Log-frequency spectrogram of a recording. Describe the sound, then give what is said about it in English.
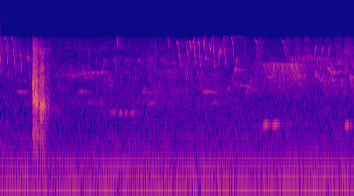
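A superb starling gives one sudden, harsh, loud shriek near the start, an alarm call warning of danger on the ground. Afterward only faint chirps and twittering from other birds continue in the background. “Vervets understand the starling's vocabulary. The bird shrieks a warning, shh, danger on the ground, and the monkeys repeat it using their own term, and everyone runs for it.”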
